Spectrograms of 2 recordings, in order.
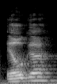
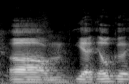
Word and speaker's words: ILGA: Yes, we call it ILGA. ILGA? Okay. Yeah, hard G. Yeah. ILGA. ILGA is a beast.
